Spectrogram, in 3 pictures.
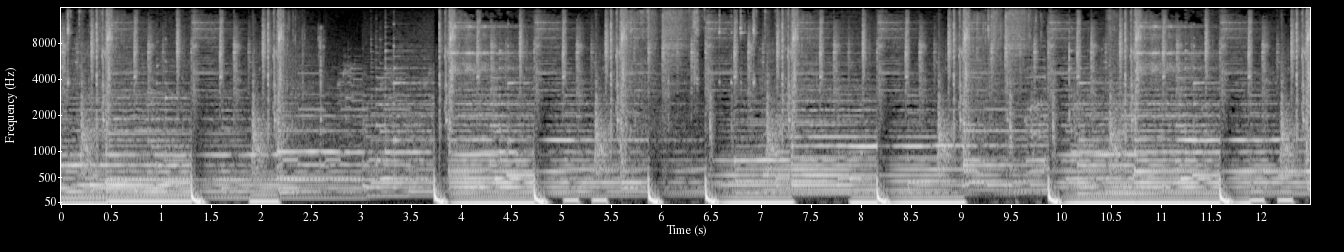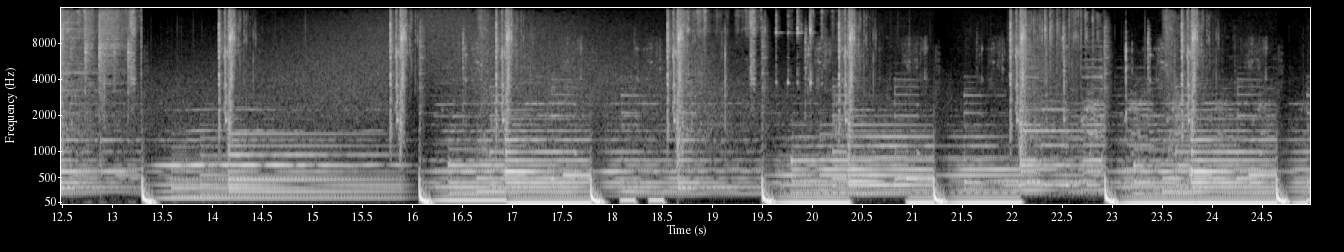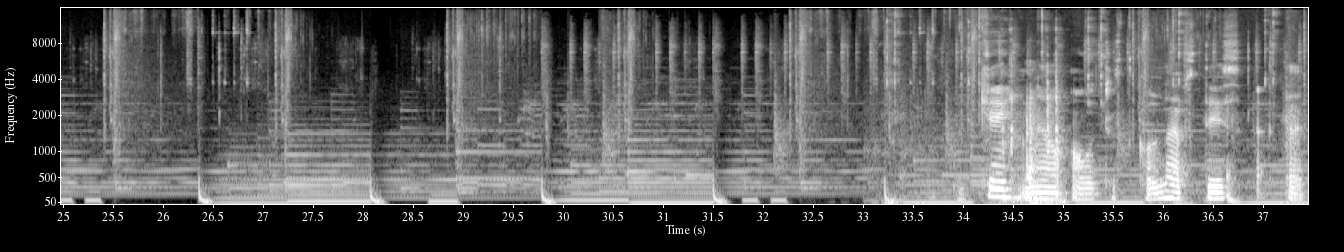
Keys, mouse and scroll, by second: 4.5 F3, 4.7 F3, 4.8 click, 5.2 click, 5.4 click, 5.6 click, 5.8-6.6 typing, 6.2 right click, 6.6 click, 7.2 click, 8.0 click, 8.1 right click, 8.5 click, 8.6-10.3 typing, 8.7 click, 9.2 click, 9.4 click, 10.0 click, 10.9 click, 11.1 F3, 11.5 shift+click, 11.6-12.4 typing, 12.3 right click, 12.5 click, 12.7 middle click, 13.2 click, 14.0 scroll down 1, 14.2 click, 14.9 scroll down 1, 15.0 click, 15.1 scroll up 1, 15.7 middle click, 16.0 shift+middle click, 16.6 middle click, 16.7 middle click, 16.8 right click, 17.0 shift+click, 17.5 click, 17.6 right click, 17.8 shift+click, 18.3 click, 18.4 right click, 18.6 shift+click, 19.0 click, 19.1 right click, 19.3 shift+click, 19.7 click, 19.8 right click, 20.1 shift+click, 20.6 right click, 20.9 shift+right click, 21.2 right click, 21.3 middle click, 21.6 shift+right click, 22.1 click, 22.4 click, 22.5 right click, 22.7 click, 23.1 click, 23.2 right click, 23.4 click, 23.7 shift+click, 24.1 click, 24.2 right click, 24.4 shift+middle click, 24.8 middle click, 25.0 shift+middle click, 25.4 middle click, 25.5 right click, 25.7 right click, 26.4 ctrl+middle click, 26.5 click, 26.7 click, 27.0 click, 27.2 click, 27.4 middle click, 28.8 q, 29.2 F3, 29.6 middle click, 29.9 right click, 30.1 scroll up 1, 30.5 scroll down 1, 31.3 click, 31.6 middle click, 32.3 click, 32.4 right click, 32.7 click, 33.2 click, 34.0 click, 34.8 F3, 35.2 right click, 36.1 click, 37.0 click.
